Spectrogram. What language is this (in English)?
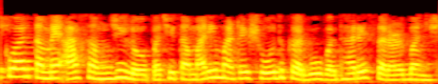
Gujarati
